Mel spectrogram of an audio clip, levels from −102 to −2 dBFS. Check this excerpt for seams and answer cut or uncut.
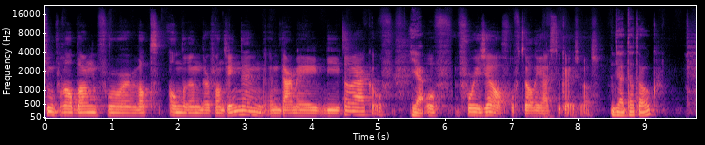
cut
